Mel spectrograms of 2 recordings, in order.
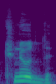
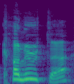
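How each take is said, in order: First: The name is said with a Danish pronunciation. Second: The name is said with an American pronunciation. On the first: "or Knud in Danish" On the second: "So everyone in America, ... or Kanute"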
